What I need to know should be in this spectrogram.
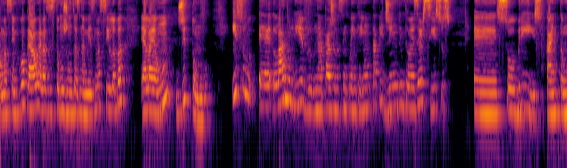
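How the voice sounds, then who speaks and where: A woman teacher giving a recorded online lesson to young students, patient and explaining step by step, checking in often with the class. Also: medium pitch. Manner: patient, repeats "né?" and "tá certo?" often. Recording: echoey room.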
